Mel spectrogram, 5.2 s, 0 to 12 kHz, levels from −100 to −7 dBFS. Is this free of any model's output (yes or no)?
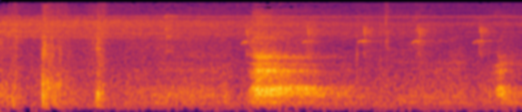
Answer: yes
